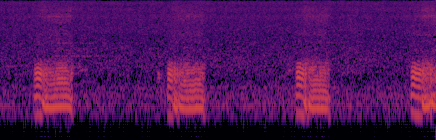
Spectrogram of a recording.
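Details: Sleeping puppy snoring indoors: four rattling, buzzy snores, each about half a second long, repeating roughly every two seconds with quiet breathing gaps between.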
